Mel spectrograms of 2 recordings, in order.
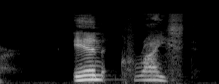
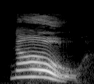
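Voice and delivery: much higher and louder, a sharp cry of refusal; preacher's loud, high "No!"; emphatic no; 9 semitones higher, 6 dB louder than usual. Real, not acted. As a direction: shout it down, no way. Rejects the unloving father reply.

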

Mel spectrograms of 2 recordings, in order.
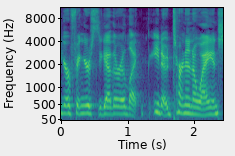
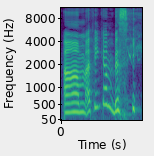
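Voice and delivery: laughing friend; 5 semitones higher than usual. Retold or imitated. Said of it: "She's like".

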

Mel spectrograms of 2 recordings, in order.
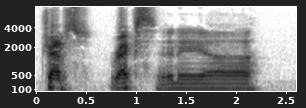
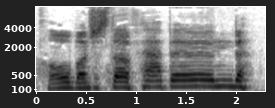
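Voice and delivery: dramatic announcer; 5 semitones higher, 3 dB louder than usual. Pretend. Repeats partner's line as announcer.

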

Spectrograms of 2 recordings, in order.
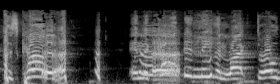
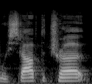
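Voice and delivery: ordinary talk, nothing marked

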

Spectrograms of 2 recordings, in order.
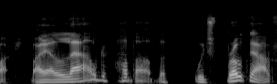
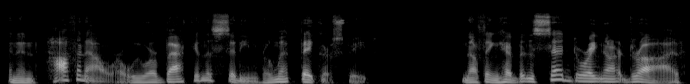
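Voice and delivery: ordinary delivery

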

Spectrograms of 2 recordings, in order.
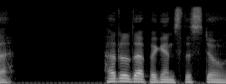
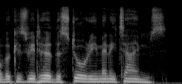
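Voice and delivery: plain reading voice

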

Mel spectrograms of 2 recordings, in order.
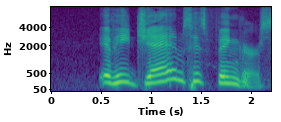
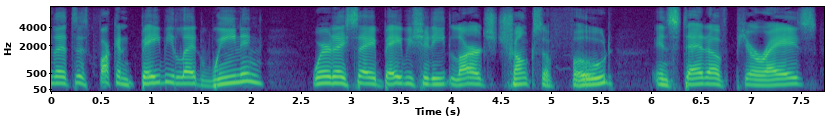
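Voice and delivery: usual speaking voice

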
